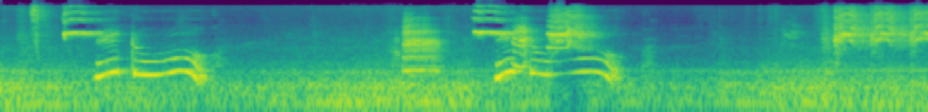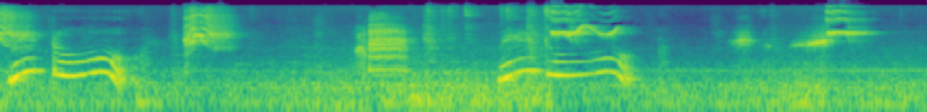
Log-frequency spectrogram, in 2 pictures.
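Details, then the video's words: Indian green ringneck parrot talking indoors, repeating short wavering tonal phrases like "me too, me too" about every two to three seconds, mixed with harsh noisy squawks and a faint steady background hum. "Indian Green Ringneck Parrot talking natural sounds/voices clear"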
